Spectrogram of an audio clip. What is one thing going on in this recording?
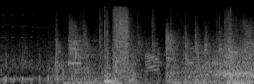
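A rocket launcher fires with a sharp blast.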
